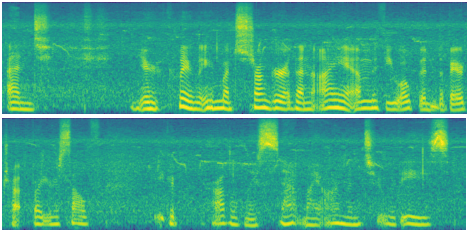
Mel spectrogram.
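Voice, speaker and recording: A woman playing a kind, stubborn healer who lives in the woods, speaking haltingly and earnestly to the listener in a roleplay audio drama. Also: on the low side, steady tone. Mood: gentle pleading. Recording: outdoor nature ambience, insect noise. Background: forest ambience with insects.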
